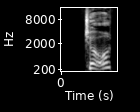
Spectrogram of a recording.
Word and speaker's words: chỗ: Chỗ tôi. Chỗ. Chỗ. – The word for place is pronounced with a tone which begins to rise, but is then sharply cut off.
